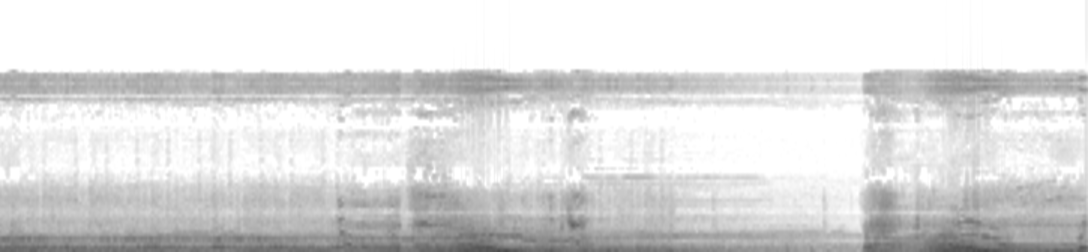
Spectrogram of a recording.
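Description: Horror-film soundtrack: a droning score under wailing, animal-like cries and screams that rise and fall in pitch. The sound fades down, then cuts back in suddenly and loud a little after the middle.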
